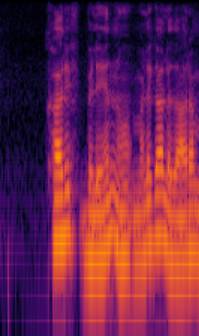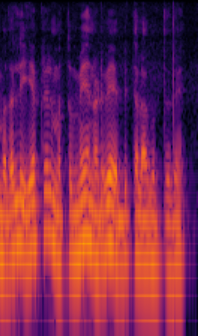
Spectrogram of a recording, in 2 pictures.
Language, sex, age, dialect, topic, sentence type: Kannada, male, 25-30, Mysore Kannada, agriculture, statement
